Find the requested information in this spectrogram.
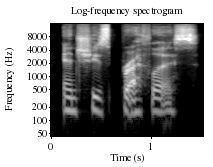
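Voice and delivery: ordinary talk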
